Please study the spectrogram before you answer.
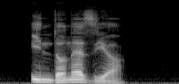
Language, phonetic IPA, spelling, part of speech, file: Polish, [ˌĩndɔ̃ˈnɛzʲja], Indonezja, proper noun, Pl-Indonezja.ogg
